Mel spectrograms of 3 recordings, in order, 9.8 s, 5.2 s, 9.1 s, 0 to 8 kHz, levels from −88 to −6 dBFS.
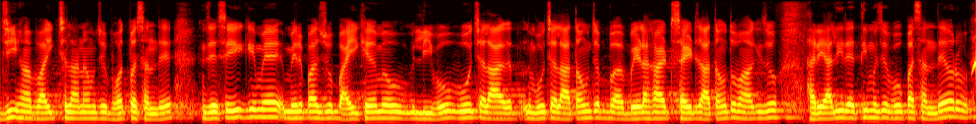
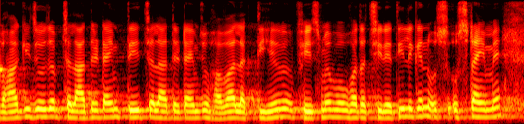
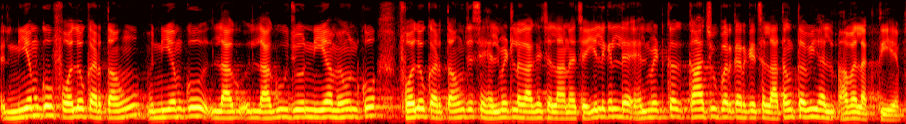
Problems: constant background noise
